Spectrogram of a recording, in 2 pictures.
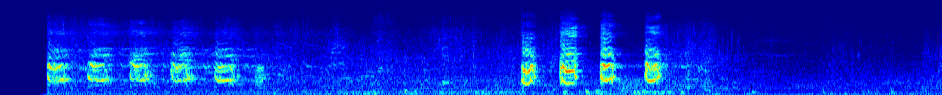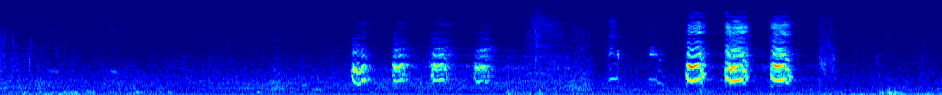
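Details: California sea lions at the Bronx Zoo give hoarse, honking barks in quick runs, separated by short pauses.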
